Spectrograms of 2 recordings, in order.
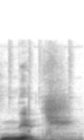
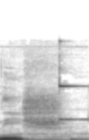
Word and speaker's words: niche: But originally, it's pronounced as niche. Okay, but over time, it became niche. Niche. So, parang naging modern pronunciation na siya ng word kasi nga, mas maraming gumagamit nung ganong pronunciation. So, yun. Pero pareho silang acceptable. Mas popular nga lang talaga yung niche. Niche.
